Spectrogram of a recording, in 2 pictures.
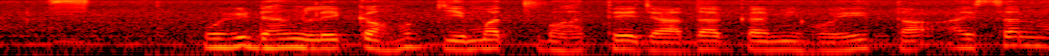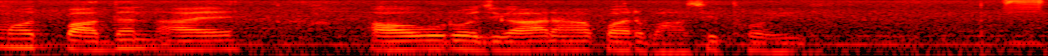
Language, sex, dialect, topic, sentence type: Chhattisgarhi, male, Eastern, banking, statement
